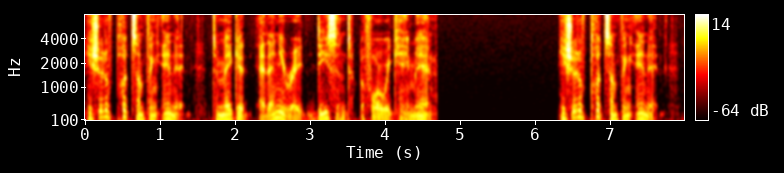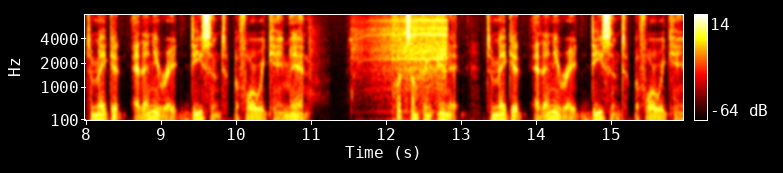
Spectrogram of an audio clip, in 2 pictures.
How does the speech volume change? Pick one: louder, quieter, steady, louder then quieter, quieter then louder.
steady.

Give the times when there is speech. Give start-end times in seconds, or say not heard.
0.0-4.7, 6.3-11.0, 12.0-15.9.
